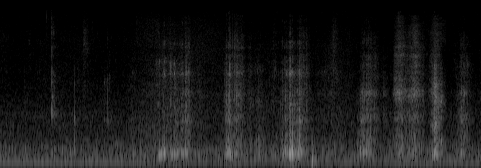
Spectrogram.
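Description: Crisp crunching of potato chips eaten with French onion dip, in a series of irregular bites, with loud crackly bursts over a steady low hum and no talking.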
